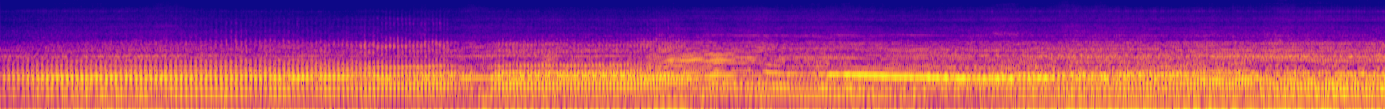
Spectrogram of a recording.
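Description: Off-road motorcycles drone through a forest at night on slippery ground, a loud sustained engine note rising and falling in pitch as the throttle is worked, with a rider's voice briefly audible over it.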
